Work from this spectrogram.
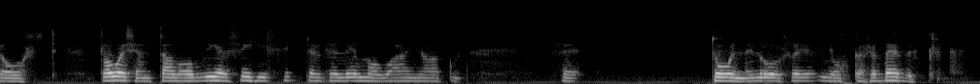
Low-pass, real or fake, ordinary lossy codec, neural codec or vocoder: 14.4 kHz; fake; none; codec, 32 kHz, 1.9 kbps, SNAC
